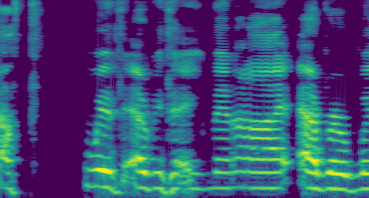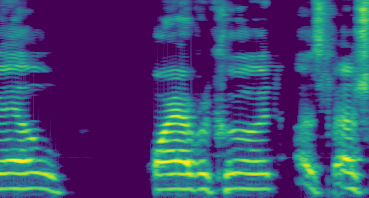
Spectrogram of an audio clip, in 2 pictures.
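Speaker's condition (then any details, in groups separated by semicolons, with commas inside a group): Cerebral palsy; wheelchair, needs transfer help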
